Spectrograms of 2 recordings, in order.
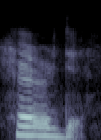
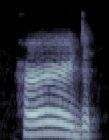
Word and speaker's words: heard: Heard. Heard. Good. Good. A very common, I guess, pronunciation mistake with that word is we only hear her.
